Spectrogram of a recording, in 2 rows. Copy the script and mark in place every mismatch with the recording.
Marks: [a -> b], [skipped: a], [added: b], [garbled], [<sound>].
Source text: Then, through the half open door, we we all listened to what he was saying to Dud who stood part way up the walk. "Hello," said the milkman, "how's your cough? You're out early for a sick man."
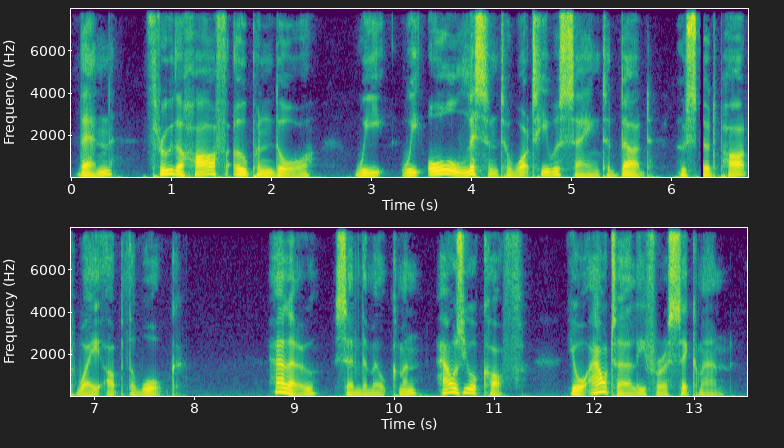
Then, through the half open door, we we all listened to what he was saying to Dud who stood [dropout] part way up the walk. "Hello," said the milkman, "how's your cough? You're out early for a sick man."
